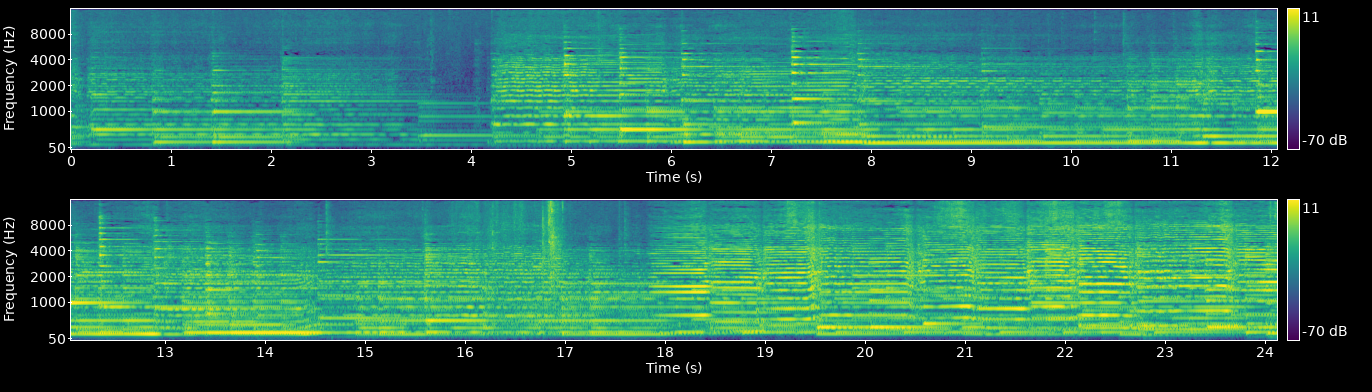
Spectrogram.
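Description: Cello playing sustained bowed notes over a piano-voiced digital keyboard accompaniment. The music grows louder and fuller about four seconds in.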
